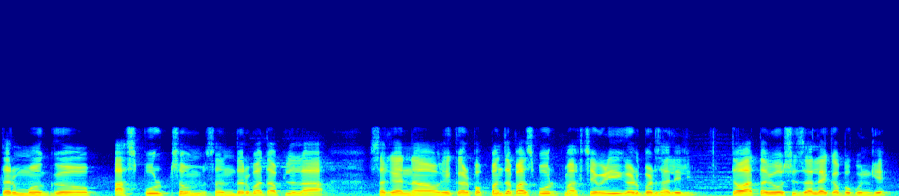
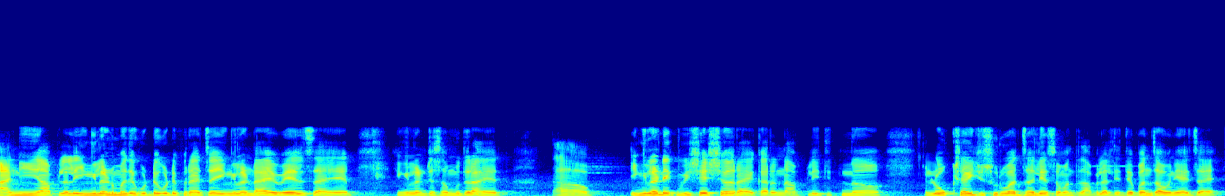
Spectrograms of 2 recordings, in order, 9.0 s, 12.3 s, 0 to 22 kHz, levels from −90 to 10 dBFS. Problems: constant background noise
